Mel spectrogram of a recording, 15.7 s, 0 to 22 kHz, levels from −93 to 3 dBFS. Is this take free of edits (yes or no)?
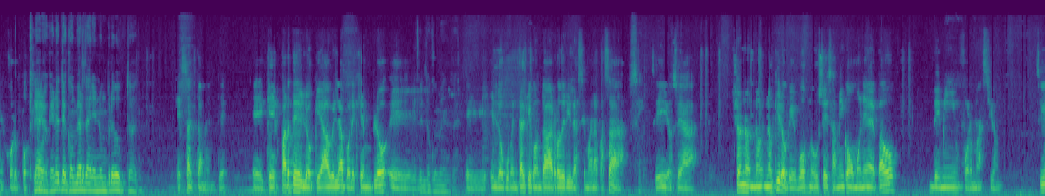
yes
